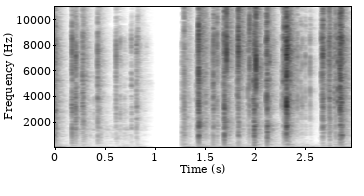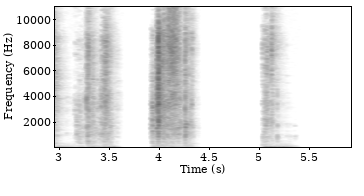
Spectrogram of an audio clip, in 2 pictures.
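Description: Tarot cards shuffle in the hands in brisk riffling bursts, crisp close-up rattles broken by short silent pauses.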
